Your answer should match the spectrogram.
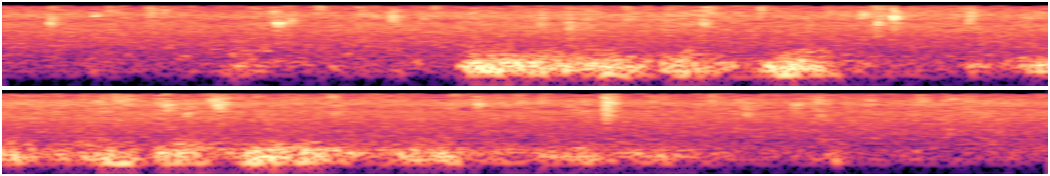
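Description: Steady rain falling on a corrugated roof and a wet concrete terrace. About two seconds in a long roll of thunder begins, loudest in its first couple of seconds, then rumbles on and off and fades over the next several seconds.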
